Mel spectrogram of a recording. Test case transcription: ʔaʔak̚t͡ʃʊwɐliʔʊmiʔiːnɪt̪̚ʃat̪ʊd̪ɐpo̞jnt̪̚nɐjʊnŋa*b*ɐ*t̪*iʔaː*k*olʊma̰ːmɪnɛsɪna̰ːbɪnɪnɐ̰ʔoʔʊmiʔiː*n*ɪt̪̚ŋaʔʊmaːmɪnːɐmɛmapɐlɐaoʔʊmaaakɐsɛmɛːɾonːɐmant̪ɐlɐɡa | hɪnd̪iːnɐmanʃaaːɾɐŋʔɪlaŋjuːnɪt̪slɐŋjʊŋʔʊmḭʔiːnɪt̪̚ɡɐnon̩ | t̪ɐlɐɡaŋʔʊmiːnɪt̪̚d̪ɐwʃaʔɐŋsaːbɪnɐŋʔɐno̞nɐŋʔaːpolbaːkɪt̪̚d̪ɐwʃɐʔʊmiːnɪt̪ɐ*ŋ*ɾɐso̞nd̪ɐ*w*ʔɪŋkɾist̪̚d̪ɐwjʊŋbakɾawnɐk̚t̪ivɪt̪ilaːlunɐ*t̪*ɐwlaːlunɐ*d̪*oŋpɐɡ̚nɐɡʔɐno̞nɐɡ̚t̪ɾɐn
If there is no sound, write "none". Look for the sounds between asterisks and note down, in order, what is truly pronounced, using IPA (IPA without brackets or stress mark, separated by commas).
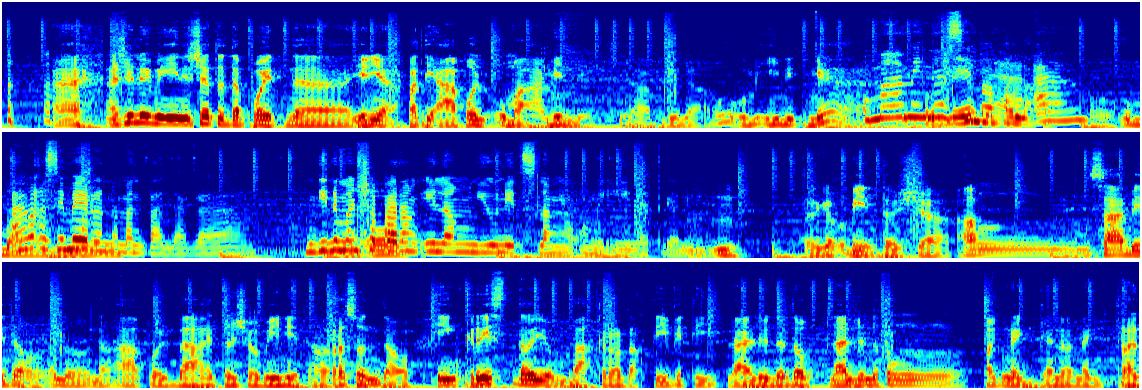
p, t̪, p, n, ŋ, w, d̪, t̪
